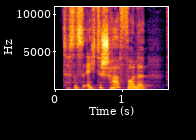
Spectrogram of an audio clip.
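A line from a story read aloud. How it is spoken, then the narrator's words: Angry hiss. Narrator (German): fauchte sie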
